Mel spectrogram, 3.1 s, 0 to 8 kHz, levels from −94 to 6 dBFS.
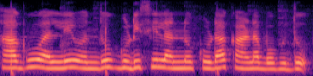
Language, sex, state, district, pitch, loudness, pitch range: Kannada, female, Karnataka, Bangalore, 230 Hz, -18 LUFS, 215-240 Hz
